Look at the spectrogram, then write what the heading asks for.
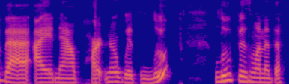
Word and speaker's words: Loupe: Loop is spelled, it's tricky, guys, LOUPE.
